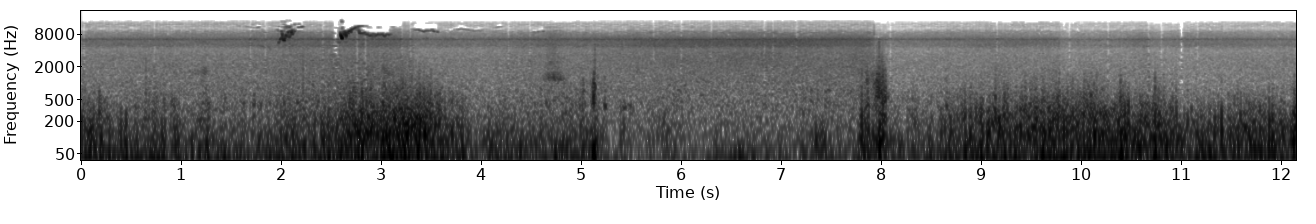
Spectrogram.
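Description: Airflow from a paraglider flight rushing over a camera microphone as steady wind noise. It eases off for a few seconds in the middle, with a couple of brief knocks, then comes back up.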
